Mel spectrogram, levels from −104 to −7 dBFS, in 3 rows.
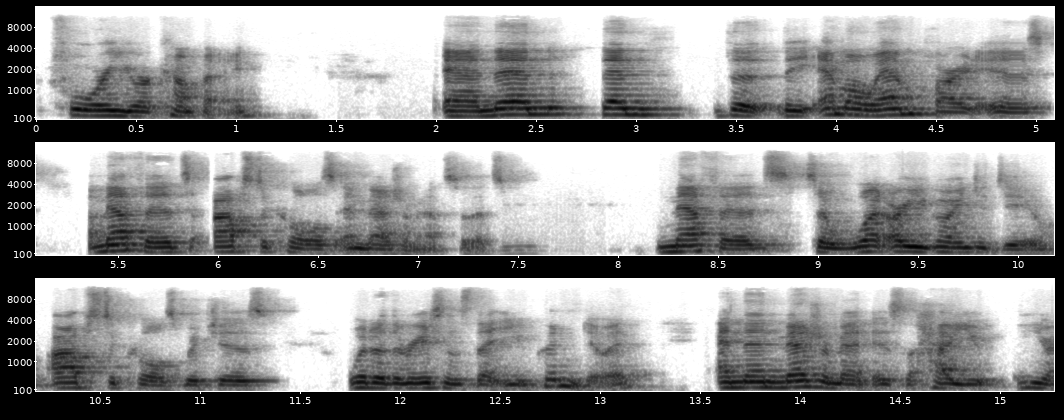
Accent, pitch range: American, 155-210 Hz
